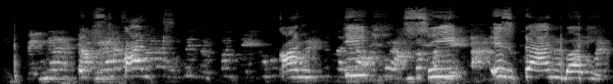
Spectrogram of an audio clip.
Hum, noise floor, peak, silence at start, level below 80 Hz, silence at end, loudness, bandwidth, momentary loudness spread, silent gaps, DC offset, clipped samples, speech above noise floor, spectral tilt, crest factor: none; -37 dBFS; 0 dBFS; 0.15 s; -52 dBFS; 0.05 s; -15 LUFS; 15.5 kHz; 19 LU; none; under 0.1%; under 0.1%; 22 dB; -2 dB/octave; 16 dB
